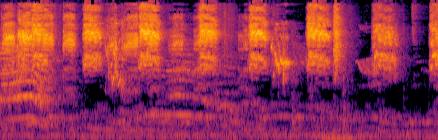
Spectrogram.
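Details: Budgerigar giving a steady run of sharp, high, squawky chirps, about two per second, each short and harsh.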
